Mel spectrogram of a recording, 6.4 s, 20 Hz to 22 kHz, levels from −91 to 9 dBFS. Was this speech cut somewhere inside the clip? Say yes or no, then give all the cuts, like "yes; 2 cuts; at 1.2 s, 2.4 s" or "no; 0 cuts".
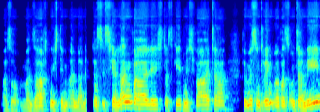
yes; 2 cuts; at 1.7 s, 3.7 s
